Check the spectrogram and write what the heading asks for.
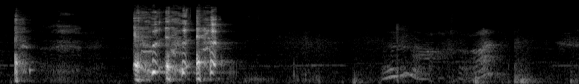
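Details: A 24-month-old boy who tested positive for pertussis (whooping cough) gives a single cough, then a rapid run of about five harsh coughs, with no whoop afterward.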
